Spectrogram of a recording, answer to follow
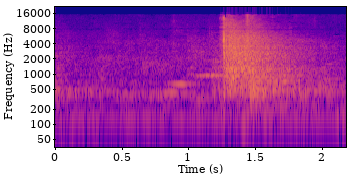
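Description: A baseball bat striking a pitched ball in a batting cage: one sharp crack about a second and a quarter in, with a short ringing tail.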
